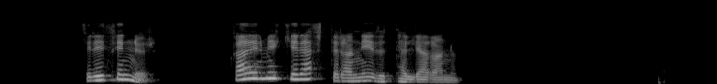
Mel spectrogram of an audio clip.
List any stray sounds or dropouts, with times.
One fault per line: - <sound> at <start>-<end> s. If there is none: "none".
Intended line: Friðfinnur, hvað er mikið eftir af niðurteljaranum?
none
